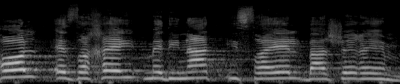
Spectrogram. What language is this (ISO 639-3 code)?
heb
